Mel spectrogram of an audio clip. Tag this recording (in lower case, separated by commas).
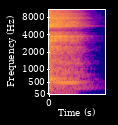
percussion, hi-hat, music, cymbal, musical instrument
